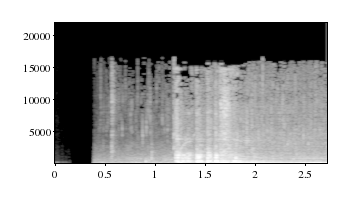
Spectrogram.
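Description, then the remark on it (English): A small boat motor cranks and catches after a brief silence, sputtering into a steady, low engine rumble that grows louder, as the boat sets off on a short crossing of the Jones Falls River. No one speaks. “The boat ride from one side of the Jones Falls River to the other takes about 22 seconds.”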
